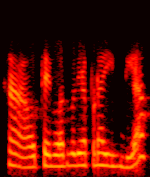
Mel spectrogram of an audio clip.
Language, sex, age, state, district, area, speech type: Punjabi, female, 45-60, Punjab, Muktsar, urban, conversation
